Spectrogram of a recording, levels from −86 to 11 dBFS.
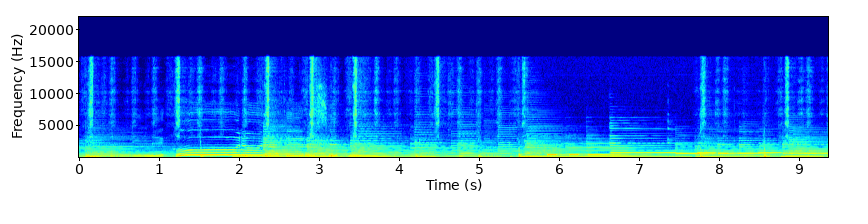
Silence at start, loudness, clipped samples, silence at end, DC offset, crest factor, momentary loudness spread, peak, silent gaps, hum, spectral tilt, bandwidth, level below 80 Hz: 0 s; -23 LUFS; under 0.1%; 0 s; under 0.1%; 14 dB; 12 LU; -8 dBFS; none; none; -6.5 dB/octave; 16 kHz; -30 dBFS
